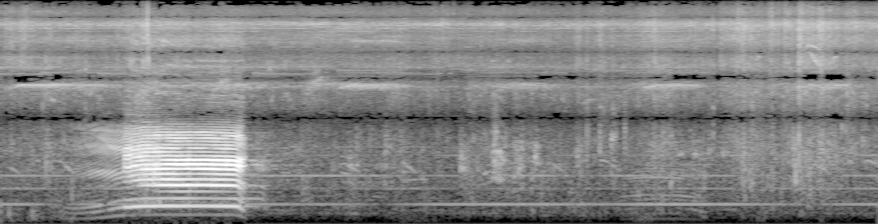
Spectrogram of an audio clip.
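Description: Cattle bellowing in a corral: one loud moo about a second and a half long, rising in pitch at the start and then breaking off sharply. A much fainter, lower moo follows a few seconds later.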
